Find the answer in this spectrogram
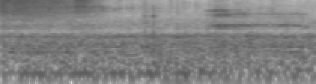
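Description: Quiet outdoor background noise with a steady low hum, and a short breathy hiss at the start.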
